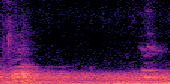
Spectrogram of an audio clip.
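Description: A puppy in a training session gives brief, high whimpering yips at the start and again near the end, over a steady low rumble of background noise; no one speaks.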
